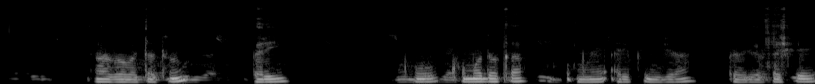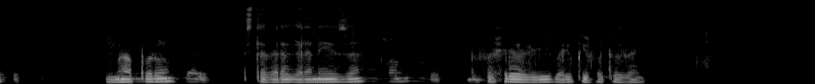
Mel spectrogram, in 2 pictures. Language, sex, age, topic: Kinyarwanda, male, 18-24, health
